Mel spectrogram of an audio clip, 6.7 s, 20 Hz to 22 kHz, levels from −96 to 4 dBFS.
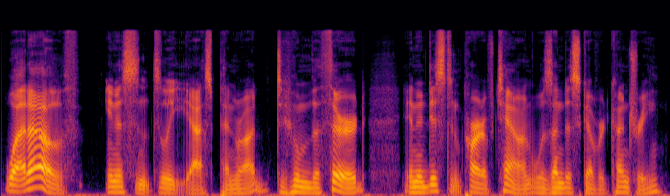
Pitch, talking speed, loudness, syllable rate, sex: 105 Hz, 145 wpm, -19 LUFS, 4.9 syllables/s, male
